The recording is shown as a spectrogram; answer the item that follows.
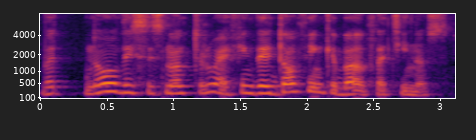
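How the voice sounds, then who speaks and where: A woman from Russia speaking English with a Russian accent, hosting a casual live stream and chatting with viewers, hesitant and full of pauses and fillers. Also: mid-range voice, gravelly, warm tone. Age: adult with young kids. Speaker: livestream host.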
